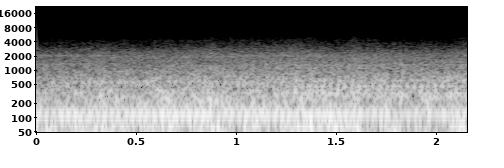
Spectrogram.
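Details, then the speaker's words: Motorcycle with 140,000 km, clip-on mic at cheek inside helmet, riding with even engine and road rumble and no squeal after mechanic filed down a plastic shim that had been squealing; normal running. "Mais là maintenant tout est résolu, elle couine plus ma moto, je suis content."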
